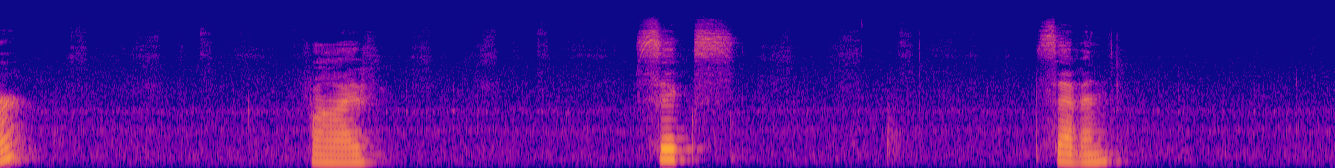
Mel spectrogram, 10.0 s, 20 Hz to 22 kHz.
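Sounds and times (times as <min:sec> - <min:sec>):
crochet hook rubbing yarn: 0:00.4 - 0:04.7, 0:05.6 - 0:07.7.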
